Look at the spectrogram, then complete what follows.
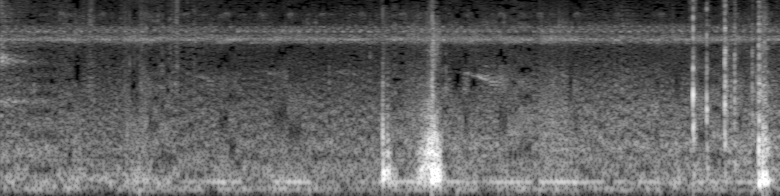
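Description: A steady, high insect drone (crickets) runs throughout. Over it come a couple of knocks of metal tools on the work bench about three seconds in, and a quick run of small metallic clicks near the end as a bolt is worked off the compressor by hand.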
